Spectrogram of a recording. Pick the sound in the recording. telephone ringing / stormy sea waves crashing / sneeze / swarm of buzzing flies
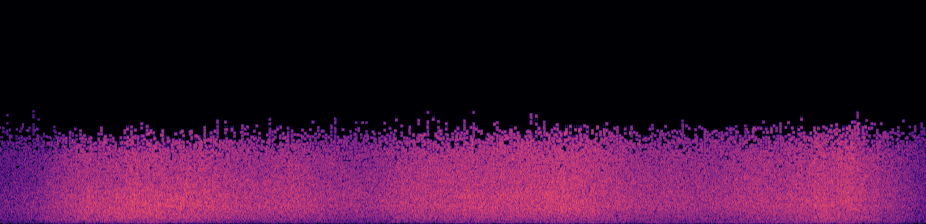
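stormy sea waves crashing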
